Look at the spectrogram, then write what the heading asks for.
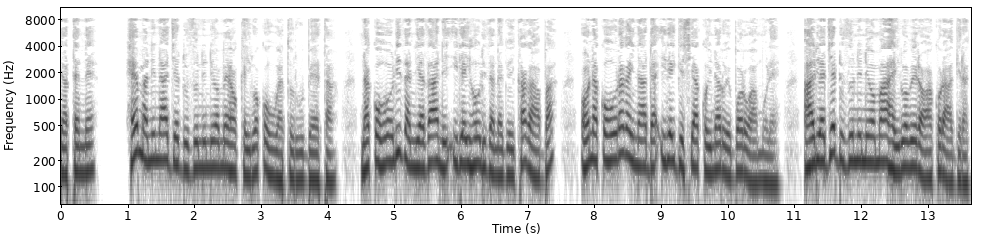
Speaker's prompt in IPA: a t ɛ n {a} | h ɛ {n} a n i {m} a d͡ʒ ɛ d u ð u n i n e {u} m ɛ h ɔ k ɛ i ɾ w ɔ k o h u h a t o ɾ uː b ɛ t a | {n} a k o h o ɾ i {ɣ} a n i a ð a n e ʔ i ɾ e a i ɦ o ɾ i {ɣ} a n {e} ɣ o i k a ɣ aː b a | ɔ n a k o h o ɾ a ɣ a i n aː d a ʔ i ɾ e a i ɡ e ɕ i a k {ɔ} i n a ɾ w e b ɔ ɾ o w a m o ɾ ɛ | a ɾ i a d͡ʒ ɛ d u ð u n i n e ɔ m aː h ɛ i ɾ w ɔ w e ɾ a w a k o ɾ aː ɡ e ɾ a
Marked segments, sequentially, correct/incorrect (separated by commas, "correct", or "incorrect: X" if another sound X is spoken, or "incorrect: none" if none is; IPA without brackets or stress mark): incorrect: ɛ, incorrect: m, incorrect: n, incorrect: ɔ, correct, incorrect: ð, incorrect: ð, incorrect: a, incorrect: o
